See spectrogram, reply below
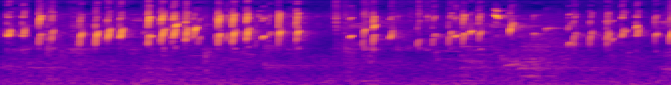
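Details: Goldfinch chatter used to stir males to sing and mate: rapid bursts of bright, high twittering notes in clustered runs, repeated almost continuously with brief gaps.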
